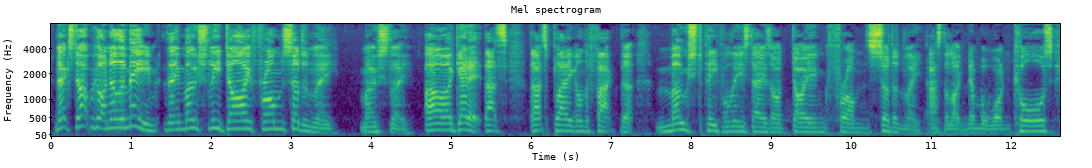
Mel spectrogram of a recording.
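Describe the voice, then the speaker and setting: A man's voice: mid-range voice, measured pace, fairly bright tone, no echo. A man hosting his channel, reading memes aloud in casual commentary with wry, sarcastic asides and a slightly stuffy, nasal voice. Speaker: channel host.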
